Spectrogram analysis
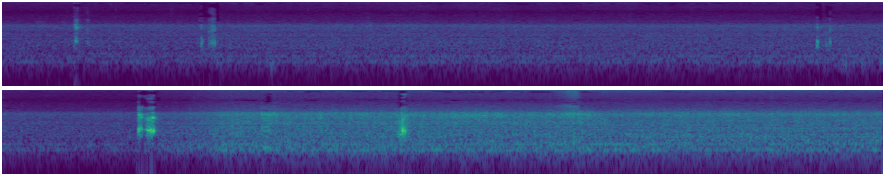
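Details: Twin sisters hiccuping: brief sharp hiccup-like clicks at irregular intervals, some in quick pairs, then a louder burst over rising room noise.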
